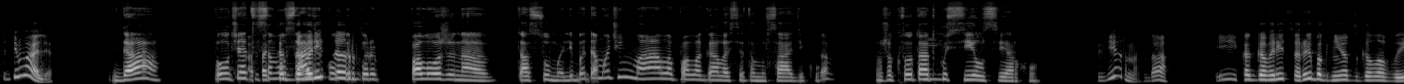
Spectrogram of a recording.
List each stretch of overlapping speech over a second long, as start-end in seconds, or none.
2.4-3.6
